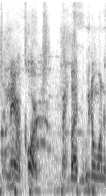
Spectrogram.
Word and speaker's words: AmeriCorps: word yes so it's in its if you pronounce it it's americorps but we don't want to say that so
